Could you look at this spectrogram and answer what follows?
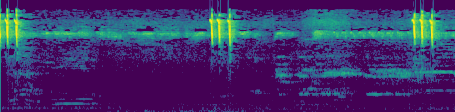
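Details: Velvet-fronted nuthatch song, used as a master recording for training caged birds: short rapid clusters of two to three very high, sharp ticks about every two seconds, with faint other bird notes and a steady high background whine.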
